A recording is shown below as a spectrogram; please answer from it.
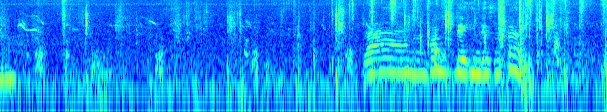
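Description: A quiet stretch with faint clicks, then, a little past halfway, one drawn-out voiced call lasting about a second and a half.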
